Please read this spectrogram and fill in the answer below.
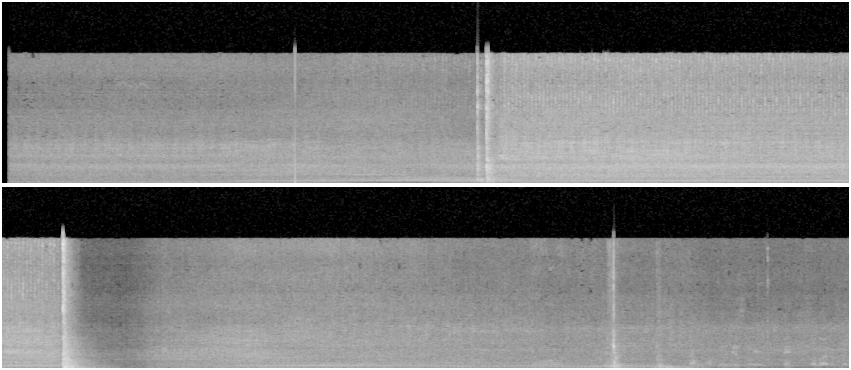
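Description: Kia Morning's small petrol engine idling steadily, with a held hum. A single loud slam comes about nine seconds in, then the hum returns, with a few lighter clicks.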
